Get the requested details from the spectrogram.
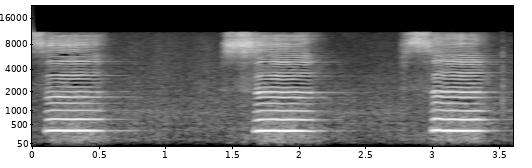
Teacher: Âm này là một âm có tắc sát. Vì thế nên là chúng ta sẽ phải nhấn mạnh cái tắc sát đấy ra.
